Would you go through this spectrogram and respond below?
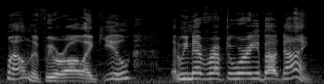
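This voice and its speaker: Easygoing teen boy, lively pitch swings, slangy, goofy, video game, faint music. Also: quick pace, creaky, heavily acted. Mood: casual, musing. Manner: casual, slangy, animated. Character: slangy, goofy teenage schoolboy, easygoing slacker.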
